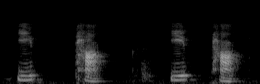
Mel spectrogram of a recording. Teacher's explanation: when 히읗 comes after the final consonant 비읍, it combines with 히읗. It is read P sound.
